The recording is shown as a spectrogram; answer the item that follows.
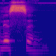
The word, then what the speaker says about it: listen: pronunciation so once again the right technique for this pronunciation is please and then listen once again listen please please has a z sound listen has a s sound okay so let's move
